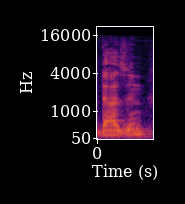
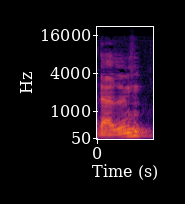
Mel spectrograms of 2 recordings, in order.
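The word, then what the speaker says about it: DAZN: a minor stake in Dazin D ZN Dazzen the people have a lot of announce uh pronunciations for that but I call it Dazin.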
